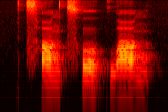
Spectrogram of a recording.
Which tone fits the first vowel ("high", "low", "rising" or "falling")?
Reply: low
